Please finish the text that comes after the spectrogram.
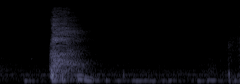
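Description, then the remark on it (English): A single loud, wet cough bursts out and trails off quickly. A low steady hum runs in the background, with no talking. “It's a wet cough, guys.”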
